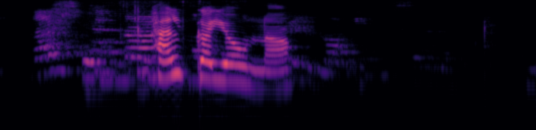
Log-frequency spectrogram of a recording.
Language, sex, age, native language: Icelandic, female, 8, Icelandic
